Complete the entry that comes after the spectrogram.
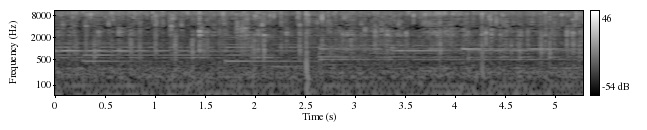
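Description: A slit green chili, seeds removed, frying in hot coconut oil gives a steady, bright crackling sizzle with dense popping spatter throughout, close and continuous with no voices.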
